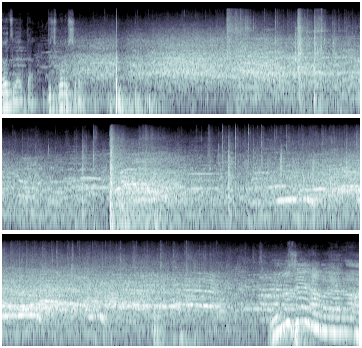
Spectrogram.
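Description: A large crowd cheers and shouts in an echoing hall.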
